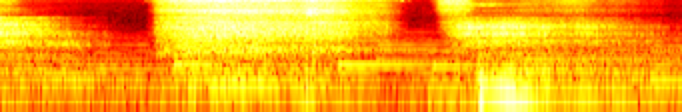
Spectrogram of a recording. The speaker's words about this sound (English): Let's take one more deep breath.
